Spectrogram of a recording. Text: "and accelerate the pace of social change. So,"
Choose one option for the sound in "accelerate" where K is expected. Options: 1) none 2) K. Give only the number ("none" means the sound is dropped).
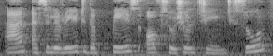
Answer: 1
